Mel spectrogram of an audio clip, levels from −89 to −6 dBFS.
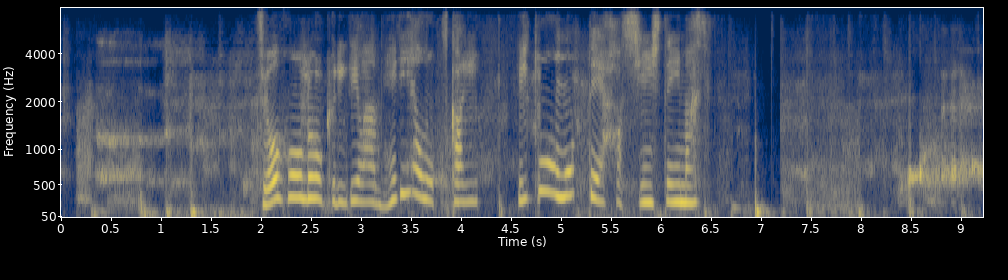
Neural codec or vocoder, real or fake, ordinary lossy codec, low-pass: codec, 16 kHz, 0.8 kbps, ZipCodec; fake; Opus, 24 kbps; 7.2 kHz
